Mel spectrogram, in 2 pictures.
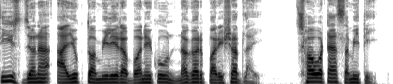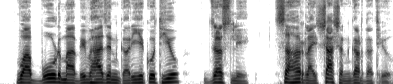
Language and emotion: Nepali, neutral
